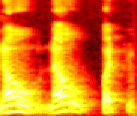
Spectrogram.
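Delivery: high, loud, tearful, desperate crying voice. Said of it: "You're like".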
